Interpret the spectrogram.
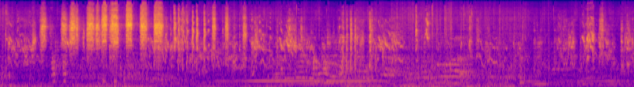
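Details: Budgerigar chirping opens with a string of loud, rhythmic scratchy chirps, then softer mixed chatter over a steady low hum.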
